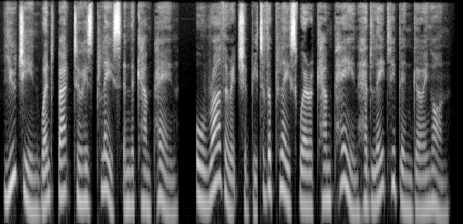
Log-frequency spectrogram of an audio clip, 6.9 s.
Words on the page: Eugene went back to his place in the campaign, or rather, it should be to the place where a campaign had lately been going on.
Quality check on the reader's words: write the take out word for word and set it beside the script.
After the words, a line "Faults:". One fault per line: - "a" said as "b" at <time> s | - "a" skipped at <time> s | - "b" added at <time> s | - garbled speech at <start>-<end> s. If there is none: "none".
Eugene went back to his place in the campaign, or rather, it should be to the place where a campaign had lately been going on.
Faults:
none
